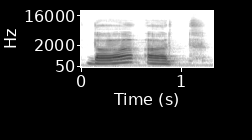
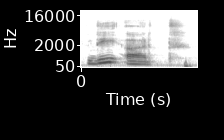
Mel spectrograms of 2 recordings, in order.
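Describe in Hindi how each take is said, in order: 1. शब्द 'the' में छोटी 'uh' स्वर ध्वनि बोली जाती है। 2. शब्द 'the' में लंबी 'ee' स्वर ध्वनि बोली जाती है। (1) "अब द नहीं बोलेंगे" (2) "अब बोलेंगे दी"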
